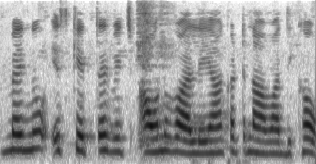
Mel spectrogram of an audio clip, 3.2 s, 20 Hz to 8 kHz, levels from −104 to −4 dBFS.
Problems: none marked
